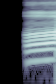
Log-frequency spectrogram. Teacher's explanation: कंठ और ओष्ठ से, तो कंठोष्ठ हो जाएगा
